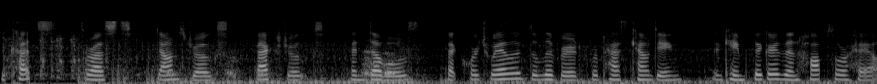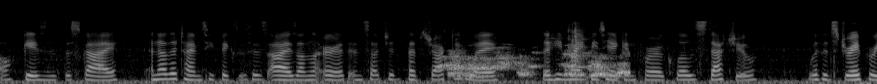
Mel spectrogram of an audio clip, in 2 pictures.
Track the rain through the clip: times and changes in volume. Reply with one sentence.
You can't hear the rain here.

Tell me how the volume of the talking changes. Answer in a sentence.
The volume of the talking stays about the same.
